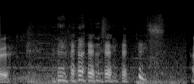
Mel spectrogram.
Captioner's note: both laugh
